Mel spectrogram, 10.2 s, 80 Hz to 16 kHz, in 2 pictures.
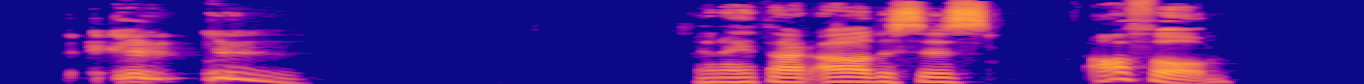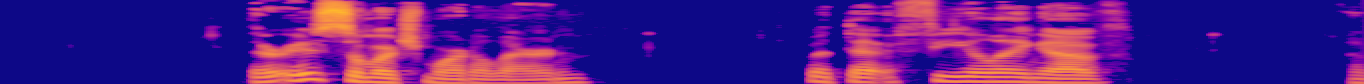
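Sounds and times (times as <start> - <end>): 
person clearing throat: 0.3 - 1.2
speech: 0.4 - 1.2, 2.6 - 4.7, 6.0 - 7.4, 8.2 - 9.4.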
